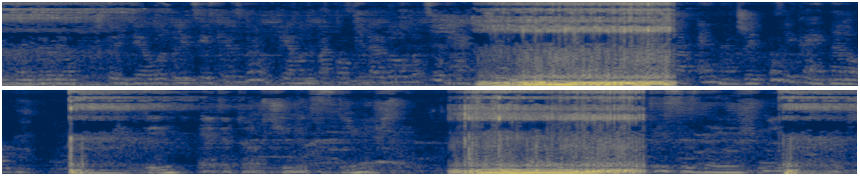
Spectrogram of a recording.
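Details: Sleeping dog snoring: two long, loud, rasping breaths several seconds apart, with quieter wheezy breathing and low murmuring between them.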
